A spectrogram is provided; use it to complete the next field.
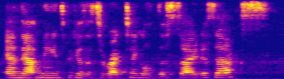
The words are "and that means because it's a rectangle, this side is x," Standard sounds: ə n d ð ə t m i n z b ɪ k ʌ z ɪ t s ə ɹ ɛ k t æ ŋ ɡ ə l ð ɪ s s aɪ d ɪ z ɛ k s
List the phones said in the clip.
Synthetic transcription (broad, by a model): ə n ð ə t m i n z b ɪ k ʌ z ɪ t s ə ɹ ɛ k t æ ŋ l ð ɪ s s aɪ d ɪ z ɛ k s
